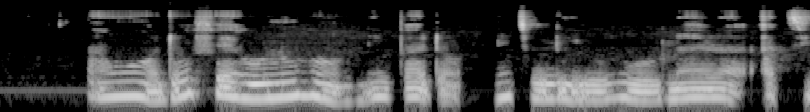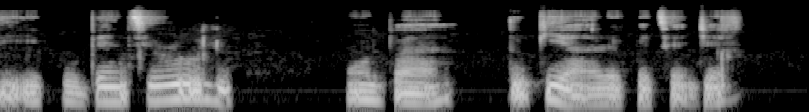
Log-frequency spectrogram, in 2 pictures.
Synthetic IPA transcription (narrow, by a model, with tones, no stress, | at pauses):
a˨w̃ɔ̃˧ɔ˨dɔ˨˦fɛ˦˨ɦo˧nũ˦ɦɔ̃˦˨nĩ˦ba˦˨dɔ̰̃˨ | nĩ˦tʰo˧ɾi˦o˦wo˦nã˦ɾa˦˨a˨tʰi˧ḛ˨ku˧bɛ˧n̩˦ti˧ɾo˦lu˨ | wɔ̃˦ba˦ | to˦ki˦a˨ɾɛ̰˨k͡pɛ˨tʰɛ̰˨d͡ʒɛ˦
